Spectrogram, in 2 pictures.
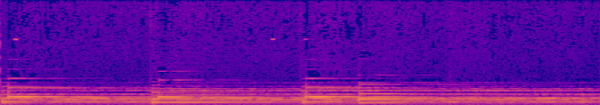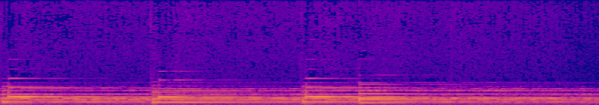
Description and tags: Melancholic Piano Loop
A sad type of piano loop that was constructed with various VST instruments.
